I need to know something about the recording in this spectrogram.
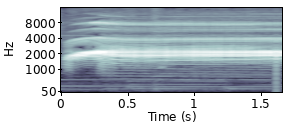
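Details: A Pine Barrens tree frog in its New Jersey Pine Barrens habitat gives a nasal, honking call held on one steady pitch.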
